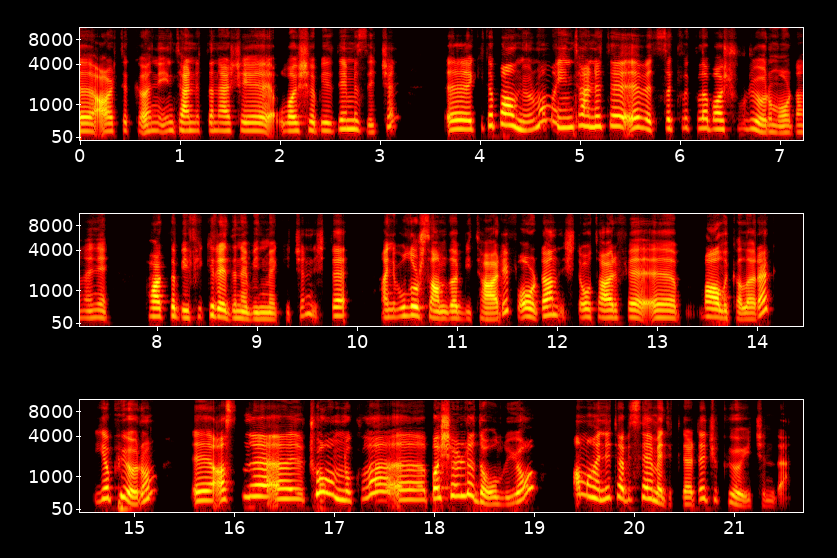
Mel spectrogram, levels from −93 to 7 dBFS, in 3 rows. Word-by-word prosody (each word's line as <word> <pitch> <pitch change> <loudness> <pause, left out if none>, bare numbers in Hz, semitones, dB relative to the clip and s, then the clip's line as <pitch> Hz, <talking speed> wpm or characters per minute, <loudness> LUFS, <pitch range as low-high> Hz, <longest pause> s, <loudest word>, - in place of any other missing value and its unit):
artık, 185 +2 0
hani, 185 0 -2
internetten 195 +1 -1
her 190 0 0
şeye 190 -1 -1
ulaşabildiğimiz 195 +3 -2
için, 160 0 -10 0.6
ııı, 225 0 +3
kitap 295 +8 -6
almıyorum 260 - +4
ama 440 0 -8
internete 290 +2 -1
evet, 260 -6 +2
sıklıkla 245 0 -7
başvuruyorum 230 -8 -3
oradan, 155 +2 -6
hani, 165 -1 -7 0.4
farklı 200 +1 +5
bir 170 - -2
fikir 195 +6 -6
edinebilmek 145 -5 0
için. 255 +6 -13
İşte, 215 -3 -2 0.3
hani, 180 +1 -3
bulursam 210 -8 +4
da 160 -2 -1
bir 150 - -17
tarif 150 - +3
oradan, 215 +5 +3
işte, 175 - -12
o 185 0 -1
tarife, 175 -1 +2
eee, 170 -1 +1 0.2
bağlı 185 -4 +5
kalarak 140 - 0 0.5
yapıyorum. 335 - +1 0.4
Eee, 240 +1 +4
aslında, 325 +3 +3
eee, 280 - -5
çoğunlukla, 280 - -1 0.5
eee, 255 - -24
başarılı 350 +5 +4
da - - +2
oluyor 155 0 -3 0.5
ama, 355 - -2
hani, 295 0 0
tabii 290 -4 -1
sevmedikleri 280 - -1
de 285 +1 -3
çıkıyor 265 - -6
içinden. 380 - -13
215 Hz, 140 wpm, -23 LUFS, 180-275 Hz, 0.6 s, farklı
